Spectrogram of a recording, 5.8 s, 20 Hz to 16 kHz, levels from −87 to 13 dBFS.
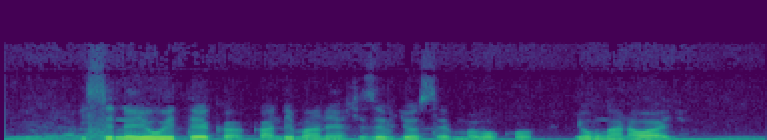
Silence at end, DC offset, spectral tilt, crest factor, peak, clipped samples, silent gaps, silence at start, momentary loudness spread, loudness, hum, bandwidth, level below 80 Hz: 0 s; under 0.1%; -9 dB/octave; 16 dB; -2 dBFS; under 0.1%; none; 0.05 s; 20 LU; -18 LUFS; 50 Hz at -35 dBFS; 7.2 kHz; -34 dBFS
